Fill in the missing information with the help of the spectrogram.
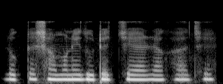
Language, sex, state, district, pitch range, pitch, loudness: Bengali, female, West Bengal, Cooch Behar, 225-235 Hz, 225 Hz, -15 LUFS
